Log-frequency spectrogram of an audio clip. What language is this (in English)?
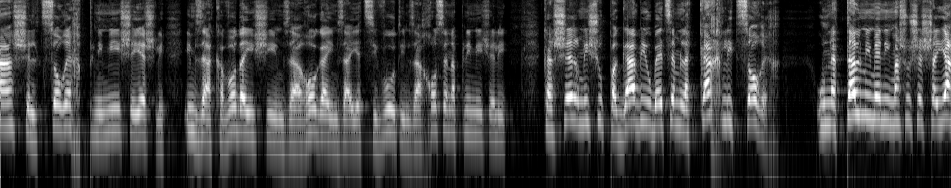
Hebrew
